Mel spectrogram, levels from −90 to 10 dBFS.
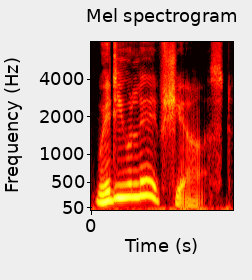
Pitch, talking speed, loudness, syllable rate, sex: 185 Hz, 255 wpm, -13 LUFS, 6.4 syllables/s, male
